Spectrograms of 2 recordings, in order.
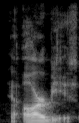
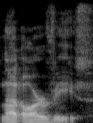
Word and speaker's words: Arby's: Arby's, not RVs. And that's another thing that I felt dumb about. It took me the longest time because it's spelled ARBIE apostrophe S, or ARBY apostrophe S, meaning belonging to Arby.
